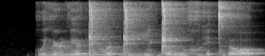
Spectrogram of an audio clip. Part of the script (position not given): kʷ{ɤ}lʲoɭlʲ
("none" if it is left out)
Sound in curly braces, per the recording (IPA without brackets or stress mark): ɯ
